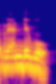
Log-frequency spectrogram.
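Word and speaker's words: rendezvous: तो इसे पढ़ते हैं रेंडेवो, रेंडेवो पढ़ लो या रेंडेवू पढ़ लो।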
